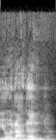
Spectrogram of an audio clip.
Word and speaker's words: 요나: 그리고 요한이라는 그 이름, 이것은 헬라 말이지만 본래 그 아람어 발음은 요나입니다. 요나. 그래서 이 베드로를 바요나라 그러는데 바도 아람어예요. 아람어로 아들이란 뜻입니다. 바. 그리고 요나는 요나의 아들.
